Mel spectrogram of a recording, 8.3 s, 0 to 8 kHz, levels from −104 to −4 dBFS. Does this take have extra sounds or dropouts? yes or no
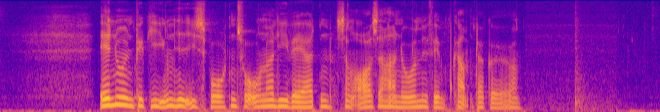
yes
